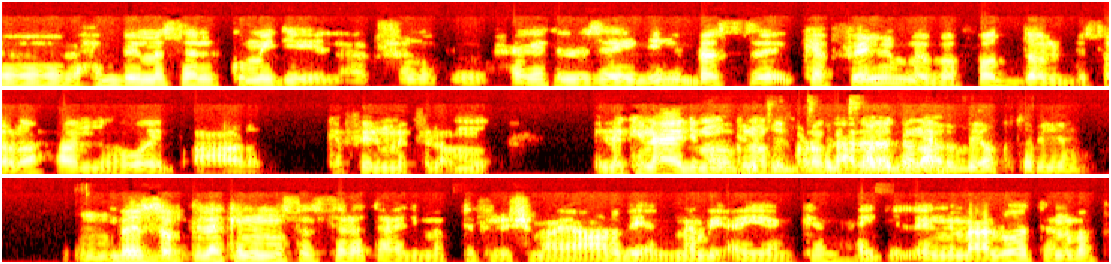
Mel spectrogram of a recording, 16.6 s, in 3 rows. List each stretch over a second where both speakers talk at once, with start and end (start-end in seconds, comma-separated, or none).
9.1-10.3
